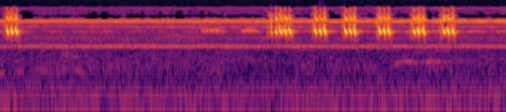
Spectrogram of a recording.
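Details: Crickets calling at night; after one early chirp and a quiet stretch with soft high hum, a series of six evenly spaced triple-pulsed chirps follows, bright and high-pitched, over faint low rumble.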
